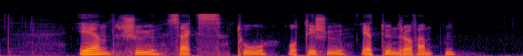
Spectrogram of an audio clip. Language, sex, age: Norwegian, male, 42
